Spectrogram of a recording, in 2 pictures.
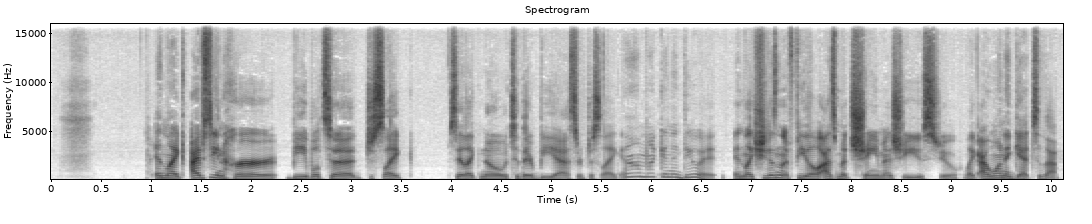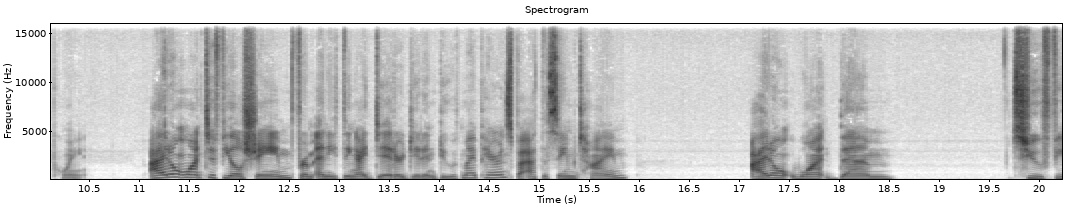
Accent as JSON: {"language": "English", "town": "Lynnwood", "region": "Washington", "country": "United States", "also_born_or_lived": "Brooklyn, New York", "moved": "as an adult", "lives_now": "Los Angeles, United States", "said": "I come from Linwood, Washington, which is in the same county of the first reported COVID case in the U.S."}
